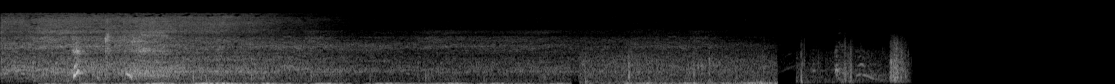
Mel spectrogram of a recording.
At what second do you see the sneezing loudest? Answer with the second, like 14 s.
1 s.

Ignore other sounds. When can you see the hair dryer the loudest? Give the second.
1 s.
